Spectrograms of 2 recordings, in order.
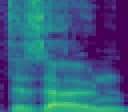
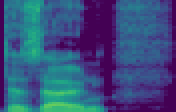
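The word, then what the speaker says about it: DAZN: in Wembley Stadium and it's on uh Doone that's spelled da a ZN I don't know why it's I've heard them pronounce it Doone boxing the app the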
